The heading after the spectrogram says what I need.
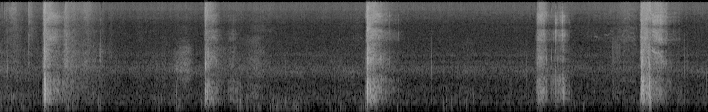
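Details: Five short, sharp, explosive sneezes at irregular intervals over about nine seconds.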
